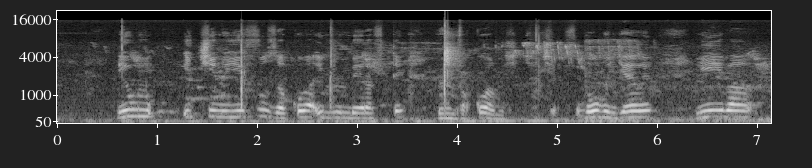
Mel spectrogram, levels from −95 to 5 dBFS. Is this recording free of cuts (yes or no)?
no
